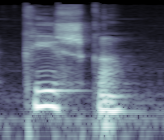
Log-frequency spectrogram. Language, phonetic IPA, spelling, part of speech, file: Ukrainian, [ˈkɪʃkɐ], кишка, noun, Uk-кишка.ogg
- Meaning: gut, intestine, bowel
